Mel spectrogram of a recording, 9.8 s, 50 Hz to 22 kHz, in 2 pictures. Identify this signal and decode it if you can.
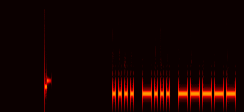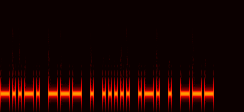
Morse code, heard as a keyed tone, about 20 wpm, 700 Hz. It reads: HB0/OE5REO
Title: Difficult Call Signs 20wpm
